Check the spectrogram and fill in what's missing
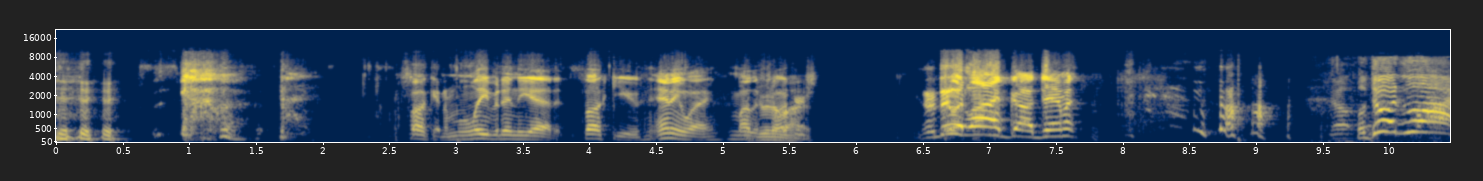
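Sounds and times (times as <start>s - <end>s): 
laughter: 0.0s - 0.7s, 8.0s - 9.4s
speech: 0.0s - 1.5s, 2.6s - 5.8s, 6.4s - 10.4s
person coughing: 0.0s - 2.0s.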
